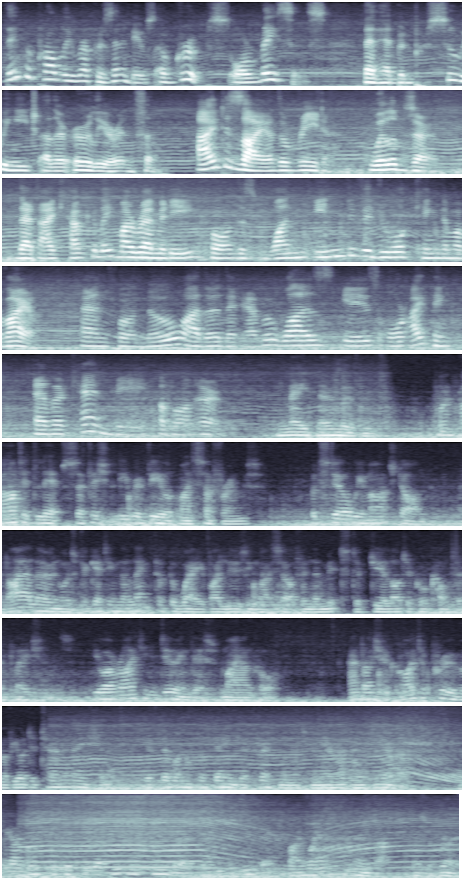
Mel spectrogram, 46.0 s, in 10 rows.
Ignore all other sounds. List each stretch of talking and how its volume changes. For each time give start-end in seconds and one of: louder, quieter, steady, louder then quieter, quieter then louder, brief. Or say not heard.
0.0-45.9 quieter.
